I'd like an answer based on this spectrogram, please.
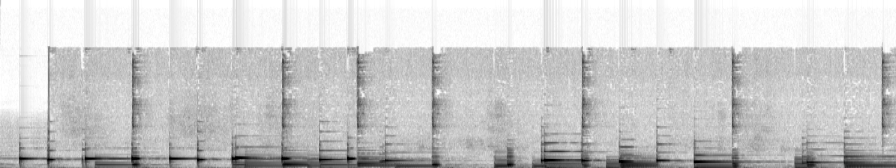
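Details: Piano music with repeated keyboard chords and single notes; no animal sounds.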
